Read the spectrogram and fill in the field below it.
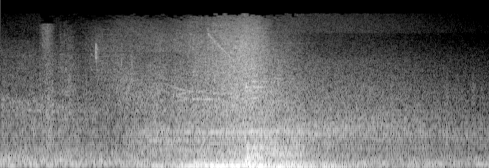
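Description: A whooshing magical rush swells and fades.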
